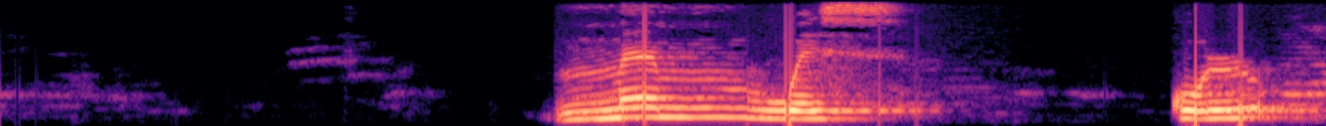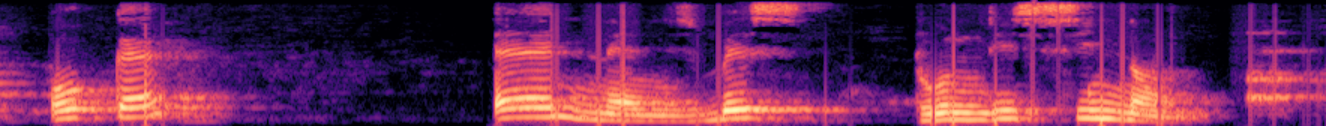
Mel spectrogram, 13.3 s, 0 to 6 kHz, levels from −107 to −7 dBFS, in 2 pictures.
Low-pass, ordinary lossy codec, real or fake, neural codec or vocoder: 5.4 kHz; AAC, 48 kbps; real; none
